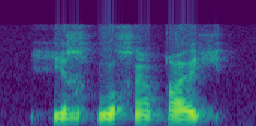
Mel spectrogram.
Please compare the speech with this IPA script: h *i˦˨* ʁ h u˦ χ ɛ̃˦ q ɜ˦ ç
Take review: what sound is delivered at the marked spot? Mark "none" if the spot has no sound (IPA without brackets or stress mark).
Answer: i˦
